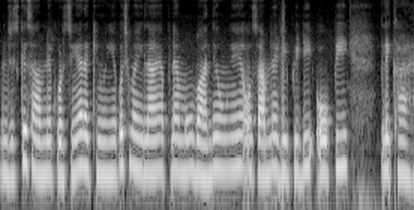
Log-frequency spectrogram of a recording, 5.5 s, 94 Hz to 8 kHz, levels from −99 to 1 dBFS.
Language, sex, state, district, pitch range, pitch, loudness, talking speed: Hindi, female, Uttar Pradesh, Hamirpur, 200-220 Hz, 210 Hz, -18 LUFS, 205 wpm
